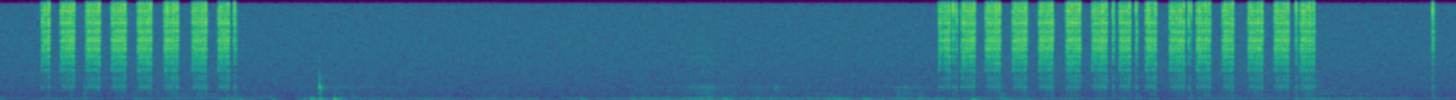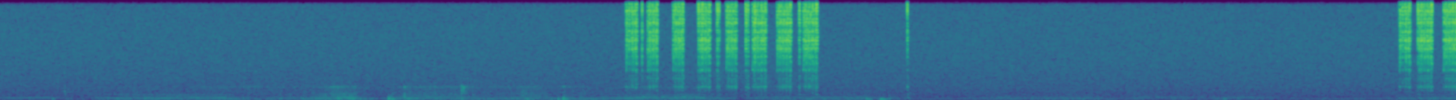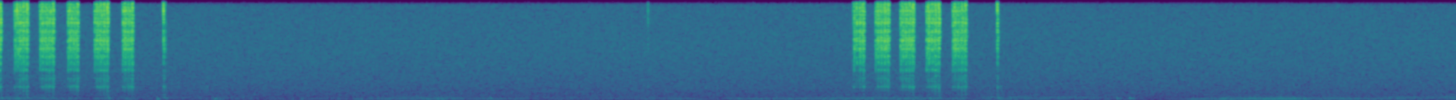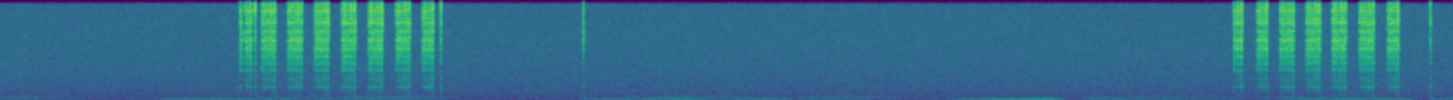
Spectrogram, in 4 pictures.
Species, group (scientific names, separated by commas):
Broughtonia domogledi, Orthoptera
